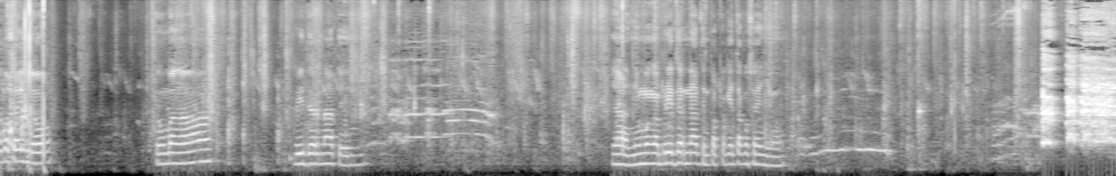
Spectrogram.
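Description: Chickens cluck and squawk loudly close by.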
